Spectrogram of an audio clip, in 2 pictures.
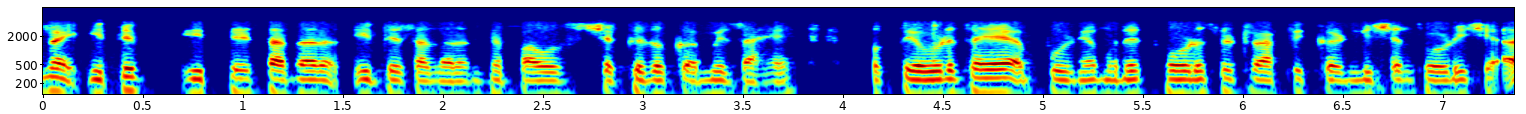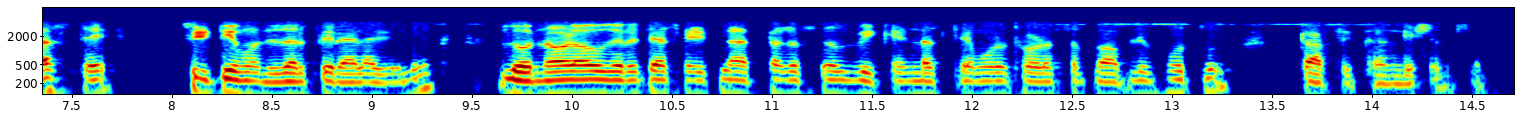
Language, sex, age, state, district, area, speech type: Marathi, male, 30-45, Maharashtra, Pune, urban, conversation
